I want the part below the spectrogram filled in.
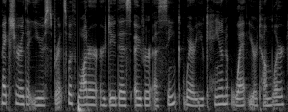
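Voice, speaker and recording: A woman with a raspy, hoarse voice, chatting step by step through a crafting tutorial voiceover. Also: mid-range voice, level tone, measured pace, darkish tone. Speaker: crafting channel host.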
